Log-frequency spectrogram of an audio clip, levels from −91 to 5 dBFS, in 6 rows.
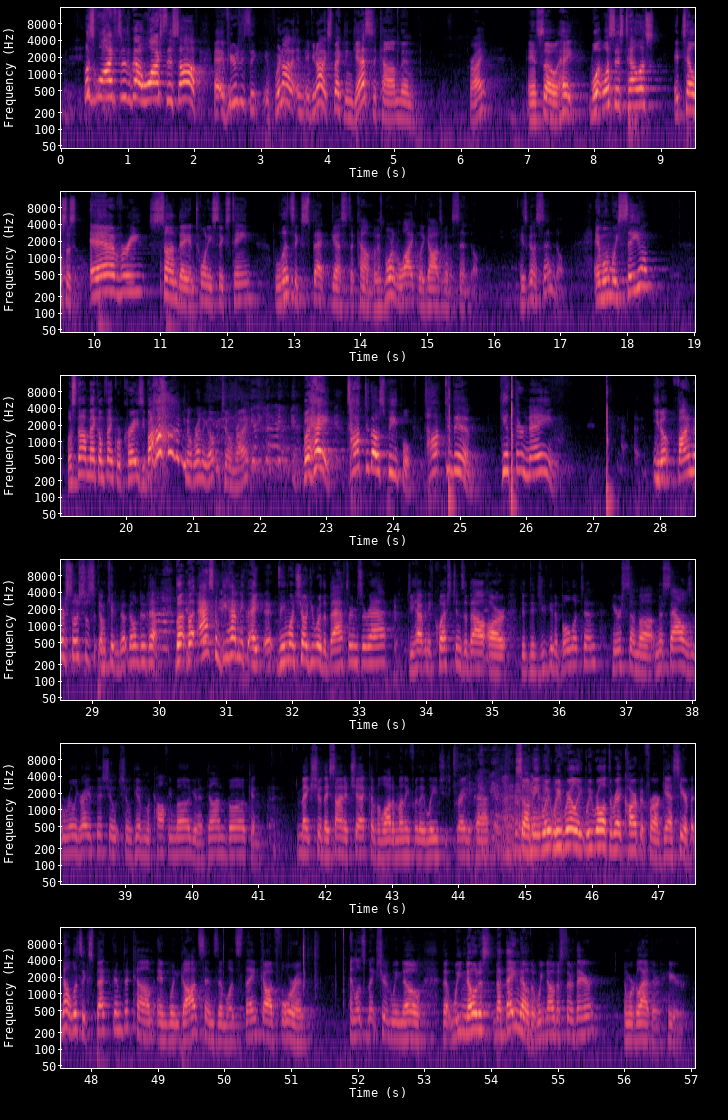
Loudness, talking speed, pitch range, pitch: -28 LUFS, 240 wpm, 155-235 Hz, 190 Hz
